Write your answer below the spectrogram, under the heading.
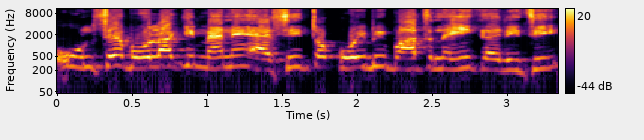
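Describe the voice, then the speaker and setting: With ordinary pitch variation, a man talks at an extremely high pitch. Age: 60s. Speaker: retired airline officer, assault victim. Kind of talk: interview testimony. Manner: halting.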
